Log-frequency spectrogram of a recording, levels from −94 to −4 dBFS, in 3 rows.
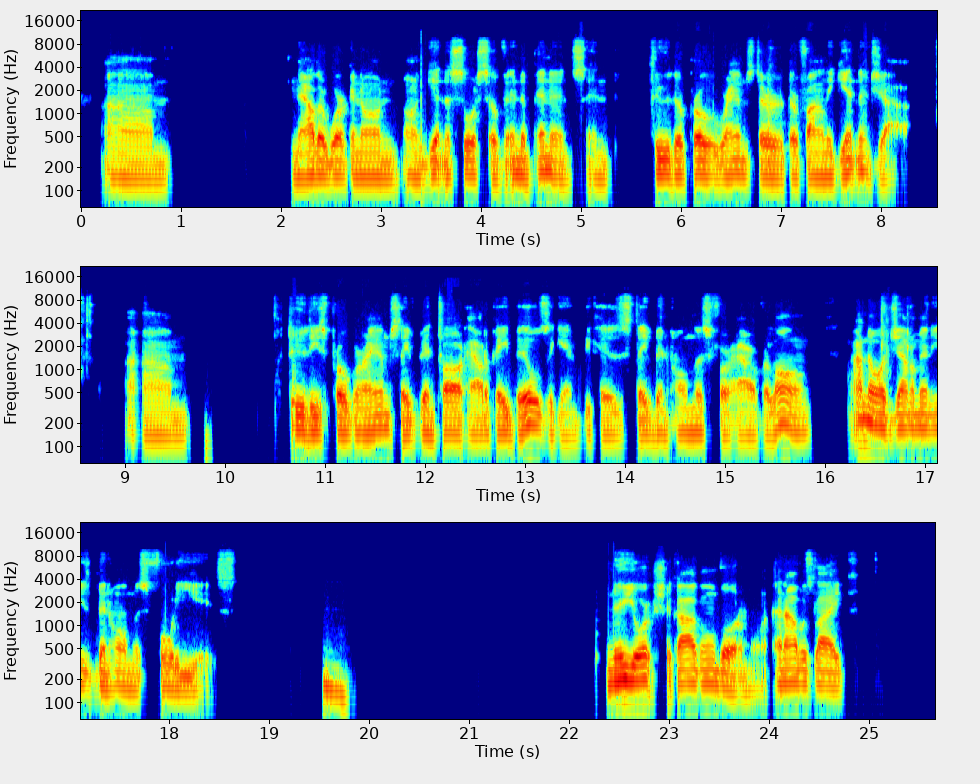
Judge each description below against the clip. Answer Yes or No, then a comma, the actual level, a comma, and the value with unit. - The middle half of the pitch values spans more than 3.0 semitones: No, narrow, 2.6 semitones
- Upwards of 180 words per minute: No, slow, 135 wpm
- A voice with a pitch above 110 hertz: No, very low, 75 Hz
